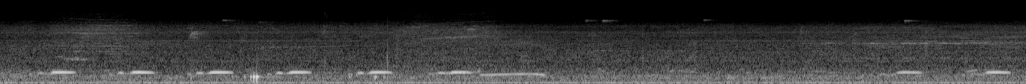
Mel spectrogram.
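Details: Ruddy ground dove song: a steady chain of short, mellow coos repeated about every 0.8 seconds, pausing briefly before resuming, over a constant low hum and a single sharp click.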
